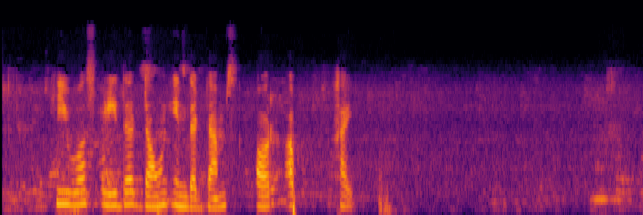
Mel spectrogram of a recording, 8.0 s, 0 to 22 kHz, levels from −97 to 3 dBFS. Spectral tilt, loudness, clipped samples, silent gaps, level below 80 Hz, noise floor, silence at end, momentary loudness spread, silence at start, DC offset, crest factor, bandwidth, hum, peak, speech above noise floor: -5.5 dB/octave; -19 LUFS; under 0.1%; none; -50 dBFS; -52 dBFS; 0.25 s; 23 LU; 0.05 s; under 0.1%; 20 dB; 12.5 kHz; none; -2 dBFS; 34 dB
